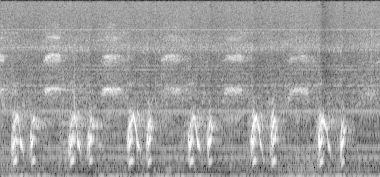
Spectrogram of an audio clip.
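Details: A zebra, possibly a stallion, on a live African safari, repeats a barking call about six times in under five seconds. Each bark is a short, harsh two-part yelp that rises and then drops, over a low rumbling background hum.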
